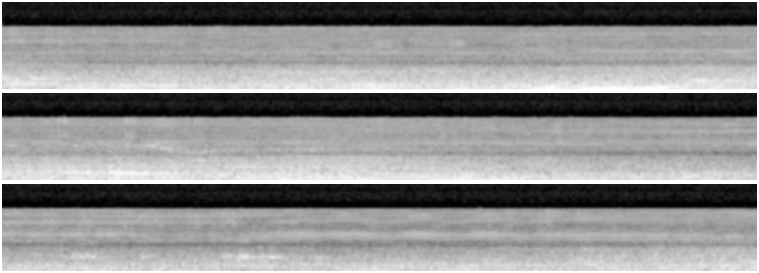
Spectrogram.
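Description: A handheld electric pen buzzes steadily close by.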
